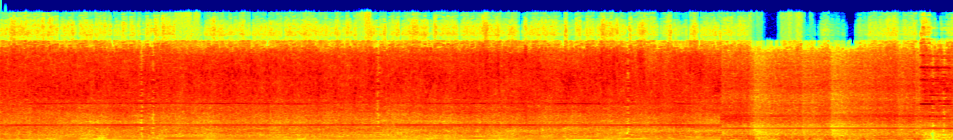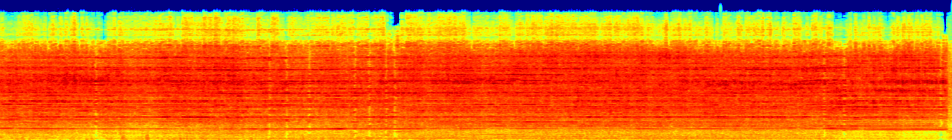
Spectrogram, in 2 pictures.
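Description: A machine sands and flattens a wooden cutting board blank, producing a loud, steady motor whine and abrasive roar that shifts in tone partway through and keeps running without pause.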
